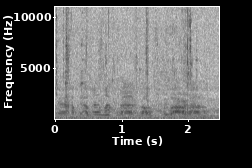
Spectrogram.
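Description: Quiet background chatter over a steady low engine hum, with a few light clicks of spoons and chopsticks against bowls.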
